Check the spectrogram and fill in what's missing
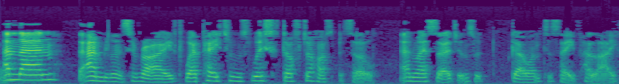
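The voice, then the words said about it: Croaky, strained voice. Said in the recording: “my voice is giving up ... You're getting a bit croaky.”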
